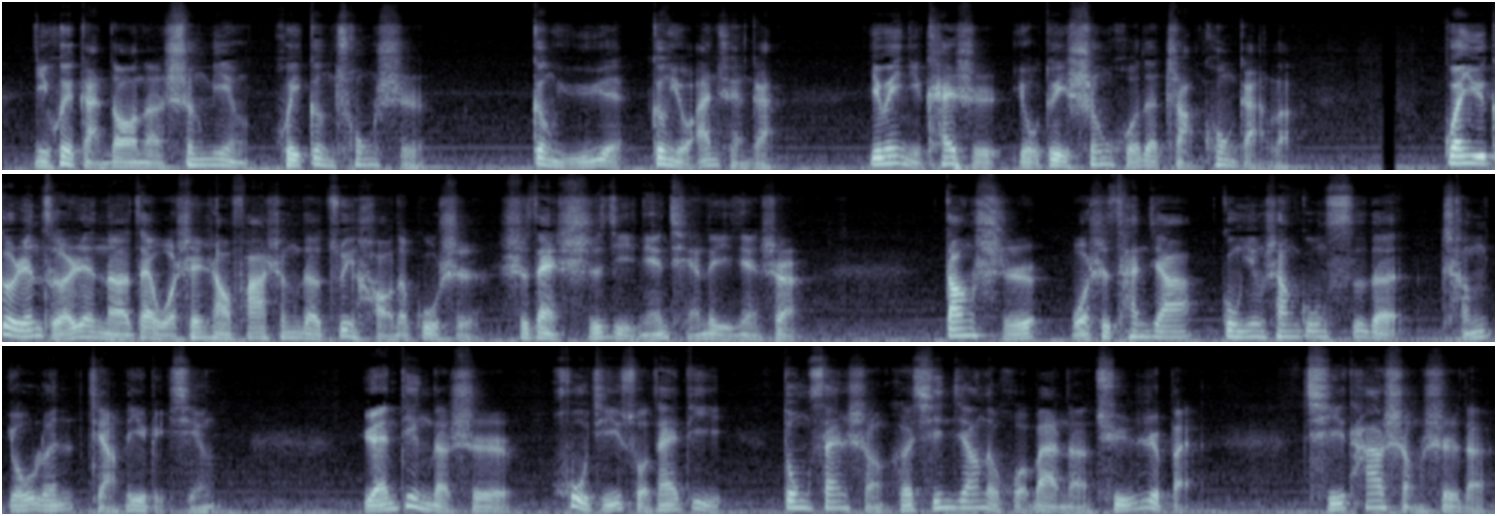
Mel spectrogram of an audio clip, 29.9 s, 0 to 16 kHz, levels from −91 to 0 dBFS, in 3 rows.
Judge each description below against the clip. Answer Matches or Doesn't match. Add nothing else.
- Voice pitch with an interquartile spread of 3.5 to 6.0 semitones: Doesn't match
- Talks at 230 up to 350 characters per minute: Doesn't match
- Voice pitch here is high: Doesn't match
